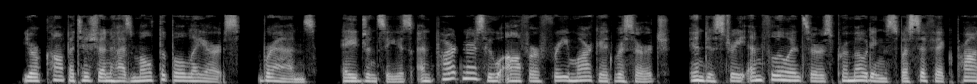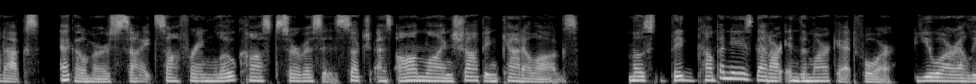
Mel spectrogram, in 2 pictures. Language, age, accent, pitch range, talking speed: English, 40-59, American, 145-175 Hz, 120 wpm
